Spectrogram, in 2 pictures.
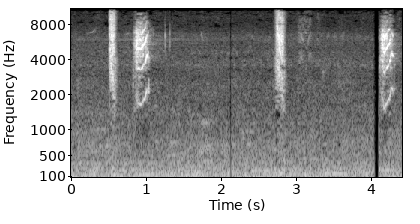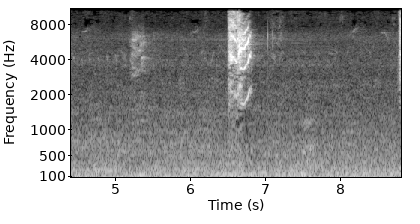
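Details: Female Double-collared seedeater calls, used to stir a male into singing: short, sharp, high chips about every two seconds, some in quick pairs, over a faint steady background hiss.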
